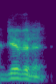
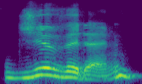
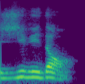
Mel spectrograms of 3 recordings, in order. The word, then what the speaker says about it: Gividen: The real quick, it's Gividen. Gividen. I have been That's okay. mispronouncing your name for all this time. That's okay. It's common. It's French. The G sounds like a J. So if we were in France, it'd be Gividen.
